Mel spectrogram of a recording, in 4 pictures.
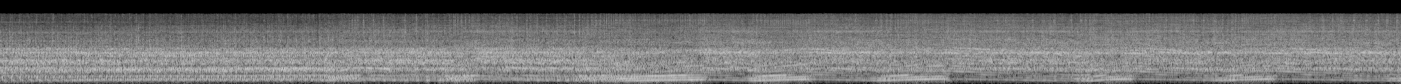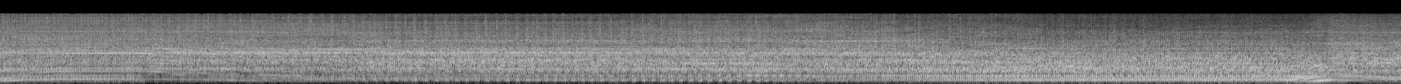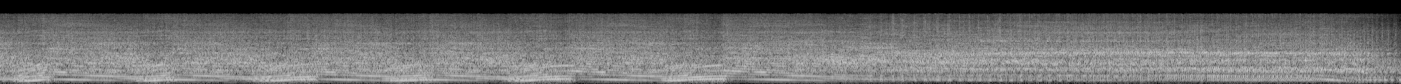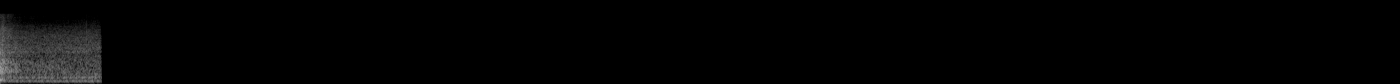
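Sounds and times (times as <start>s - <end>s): engine idling: 0.0s - 43.0s
two-stroke engine revving: 0.0s - 43.0s.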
